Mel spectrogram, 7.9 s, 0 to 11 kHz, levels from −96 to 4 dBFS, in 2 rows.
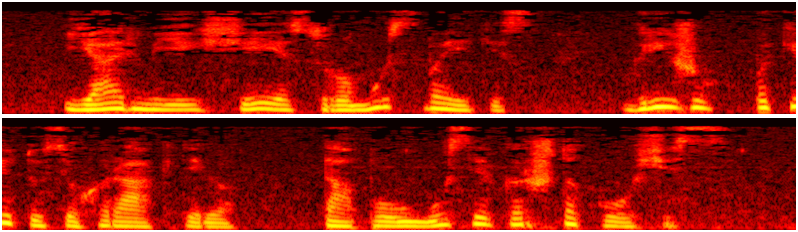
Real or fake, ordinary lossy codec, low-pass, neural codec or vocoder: fake; MP3, 32 kbps; 9.9 kHz; vocoder, 48 kHz, 128 mel bands, Vocos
